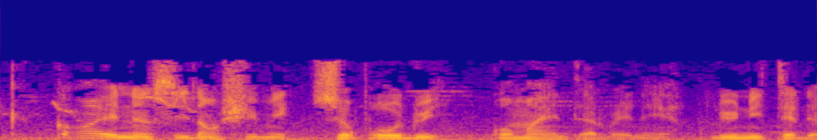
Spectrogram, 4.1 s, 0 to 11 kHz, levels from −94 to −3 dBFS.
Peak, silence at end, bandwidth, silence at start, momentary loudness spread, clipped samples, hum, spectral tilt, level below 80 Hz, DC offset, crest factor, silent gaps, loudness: -6 dBFS; 0 s; 6.6 kHz; 0 s; 10 LU; under 0.1%; none; -5 dB/octave; -42 dBFS; under 0.1%; 16 dB; none; -23 LUFS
